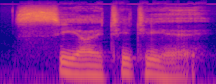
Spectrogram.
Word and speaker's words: citta: of thought, called in Sanskrit citta, C-I-T-T-A, pronounced citta.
